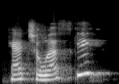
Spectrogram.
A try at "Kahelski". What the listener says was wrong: Kahelski. Kahelski. The C is silent.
